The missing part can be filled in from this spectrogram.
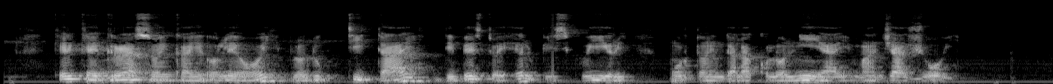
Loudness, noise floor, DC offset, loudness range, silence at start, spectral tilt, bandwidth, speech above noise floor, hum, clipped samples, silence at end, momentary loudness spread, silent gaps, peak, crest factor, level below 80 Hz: -19 LUFS; -50 dBFS; under 0.1%; 4 LU; 0.1 s; -6 dB/octave; 11.5 kHz; 31 dB; none; under 0.1%; 1 s; 10 LU; none; -2 dBFS; 18 dB; -50 dBFS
